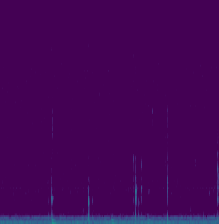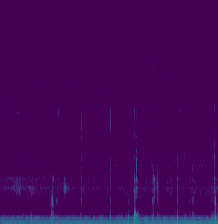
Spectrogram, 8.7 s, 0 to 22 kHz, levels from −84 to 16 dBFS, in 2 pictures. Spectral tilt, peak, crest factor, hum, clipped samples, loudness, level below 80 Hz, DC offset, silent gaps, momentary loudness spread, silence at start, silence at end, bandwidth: -6.5 dB/octave; -10 dBFS; 36 dB; none; under 0.1%; -47 LUFS; -62 dBFS; under 0.1%; none; 7 LU; 0 s; 0 s; 16 kHz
